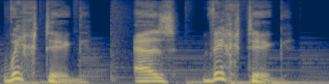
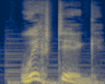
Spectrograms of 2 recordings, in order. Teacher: with the ch sound from the back of your throat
